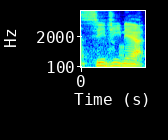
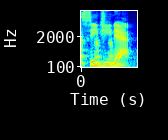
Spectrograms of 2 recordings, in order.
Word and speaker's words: CGNAT: Is that pronounced right, CNAT? CGNAT. Oh, CGNAT. We don't have to. The G's not silent? Yeah, the G's not silent. CGNAT.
